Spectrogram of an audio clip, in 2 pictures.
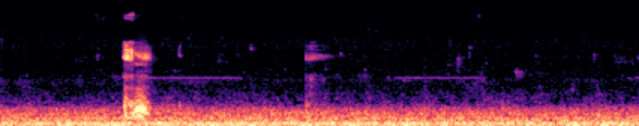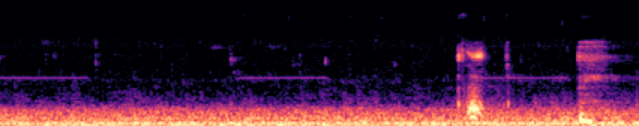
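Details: Hiccups after an intense workout and drinking water too fast: about four soft, sharp, muffled catches, irregularly spaced, held in with the mouth closed, over a steady low room rumble.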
